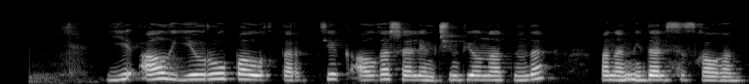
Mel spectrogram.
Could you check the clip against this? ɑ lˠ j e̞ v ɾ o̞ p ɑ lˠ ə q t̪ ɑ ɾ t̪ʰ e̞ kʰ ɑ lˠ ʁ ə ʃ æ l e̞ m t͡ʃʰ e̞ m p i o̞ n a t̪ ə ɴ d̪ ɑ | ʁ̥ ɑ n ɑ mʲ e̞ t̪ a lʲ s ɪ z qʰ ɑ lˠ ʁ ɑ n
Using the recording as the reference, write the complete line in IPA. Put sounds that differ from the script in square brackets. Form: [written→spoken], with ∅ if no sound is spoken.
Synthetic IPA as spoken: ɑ lˠ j e̞ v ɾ o̞ p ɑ lˠ ə q t̪ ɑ ɾ t̪ʰ e̞ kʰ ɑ lˠ ʁ [ə→ɑ] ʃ æ l e̞ m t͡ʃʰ e̞ m p i o̞ n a t̪ ə [ɴ→n] d̪ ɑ | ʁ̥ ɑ n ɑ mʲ e̞ [t̪→d̪] a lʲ s ɪ z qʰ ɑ lˠ ʁ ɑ n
